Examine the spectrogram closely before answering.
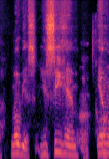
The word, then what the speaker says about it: Mobius: And what is it, Morbius? What is it? How do you say his name? Mobius.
